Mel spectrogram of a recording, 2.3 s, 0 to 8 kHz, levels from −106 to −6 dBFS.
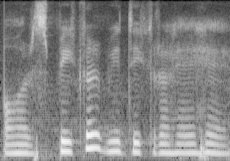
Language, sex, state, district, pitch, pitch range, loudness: Hindi, female, Arunachal Pradesh, Lower Dibang Valley, 165 Hz, 155-185 Hz, -16 LUFS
